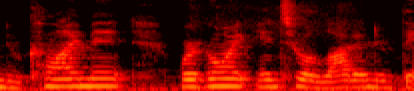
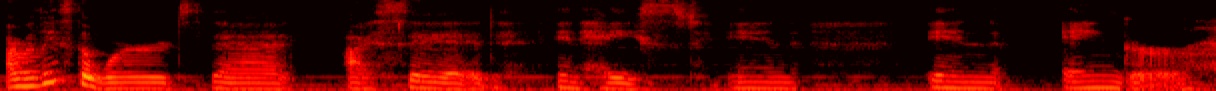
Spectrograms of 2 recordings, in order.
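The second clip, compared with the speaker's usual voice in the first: soft affirmations with long pauses; quiet, unhurried meditation voice; guided meditation; 8 dB quieter than usual. Acted. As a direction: speak each release gently, then let it settle. Leads a release meditation.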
